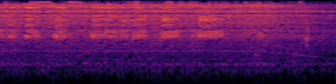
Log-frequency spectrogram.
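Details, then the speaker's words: Electrolux motor, exposed with the linking part removed and plugged in, whirs unevenly, its high pitch surging in short bursts instead of holding steady; the motor is struggling. "Oh dear, what is going on with our motor?"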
